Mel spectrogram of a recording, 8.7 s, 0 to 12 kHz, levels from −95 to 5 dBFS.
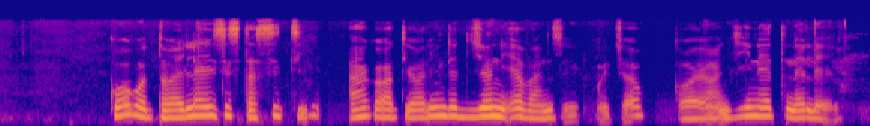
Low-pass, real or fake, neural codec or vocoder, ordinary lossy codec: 7.2 kHz; real; none; none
